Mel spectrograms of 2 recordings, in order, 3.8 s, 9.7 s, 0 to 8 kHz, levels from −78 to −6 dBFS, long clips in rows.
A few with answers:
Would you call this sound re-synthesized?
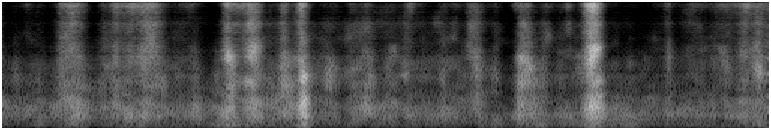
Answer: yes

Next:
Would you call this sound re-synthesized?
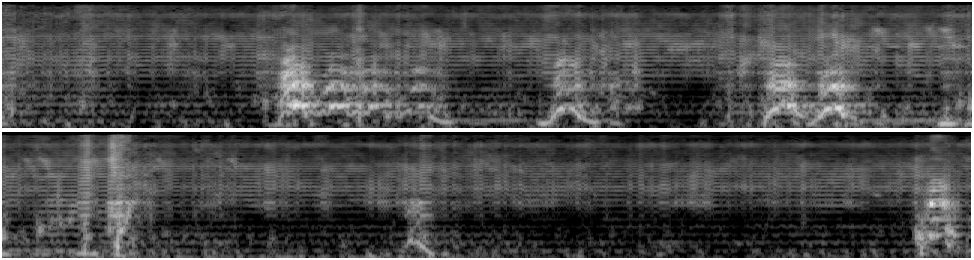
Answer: yes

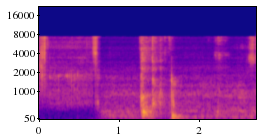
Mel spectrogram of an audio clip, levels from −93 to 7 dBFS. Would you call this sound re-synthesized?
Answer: yes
